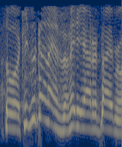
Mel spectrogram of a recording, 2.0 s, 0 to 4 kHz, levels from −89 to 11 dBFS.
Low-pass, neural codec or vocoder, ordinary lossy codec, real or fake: 3.6 kHz; none; MP3, 24 kbps; real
